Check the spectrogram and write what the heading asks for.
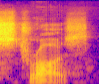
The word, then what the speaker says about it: Strauss: because you see um Le Strauss talking in one scene it's pronounced straws straws excuse me you're correct you see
